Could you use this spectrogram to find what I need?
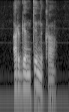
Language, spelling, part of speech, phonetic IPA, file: Polish, Argentynka, noun, [ˌarɡɛ̃nˈtɨ̃ŋka], Pl-Argentynka.ogg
